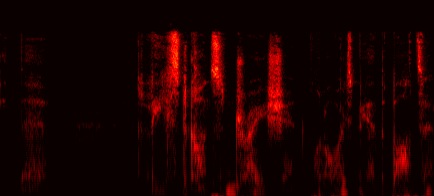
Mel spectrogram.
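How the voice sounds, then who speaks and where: A man whispers with a British accent in a dry, close sound with no echo. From United Kingdom. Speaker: beauty reviewer and trained beauty therapist. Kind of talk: ASMR unboxing and product review. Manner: whispered, soft-spoken.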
